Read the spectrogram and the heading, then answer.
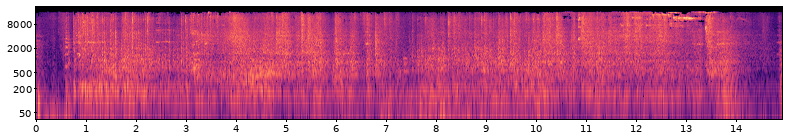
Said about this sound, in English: Elevators with this kind of door abound.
